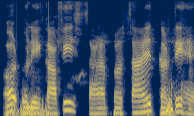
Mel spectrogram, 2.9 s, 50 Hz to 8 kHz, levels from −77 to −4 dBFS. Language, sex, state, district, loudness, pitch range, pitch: Hindi, male, Uttar Pradesh, Budaun, -16 LUFS, 130-165 Hz, 140 Hz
